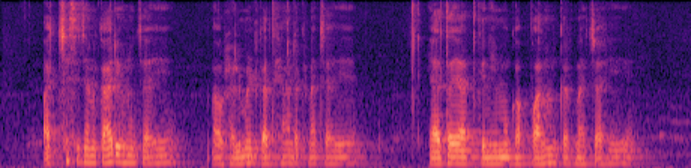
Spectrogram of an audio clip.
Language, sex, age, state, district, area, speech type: Hindi, male, 18-30, Uttar Pradesh, Chandauli, urban, spontaneous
